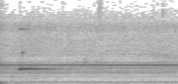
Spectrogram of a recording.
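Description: Steady low electrical mains hum with a short, faint high tone about a quarter second in.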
